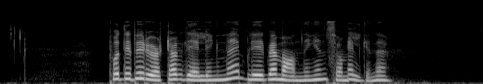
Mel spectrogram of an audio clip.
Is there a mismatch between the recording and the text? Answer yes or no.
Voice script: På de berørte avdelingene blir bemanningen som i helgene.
yes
